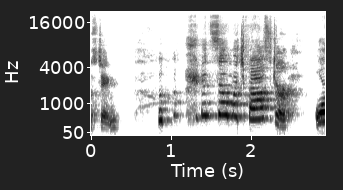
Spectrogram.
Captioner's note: laughing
